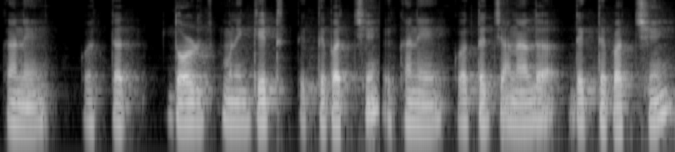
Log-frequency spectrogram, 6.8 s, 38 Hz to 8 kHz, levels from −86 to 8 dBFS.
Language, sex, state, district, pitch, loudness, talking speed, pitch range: Bengali, male, West Bengal, North 24 Parganas, 110 Hz, -22 LUFS, 115 wpm, 110-115 Hz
